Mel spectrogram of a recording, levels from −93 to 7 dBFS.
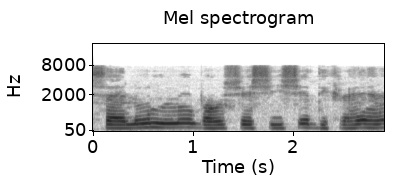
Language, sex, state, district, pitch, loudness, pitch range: Hindi, male, Bihar, Saran, 160 Hz, -15 LUFS, 155-180 Hz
